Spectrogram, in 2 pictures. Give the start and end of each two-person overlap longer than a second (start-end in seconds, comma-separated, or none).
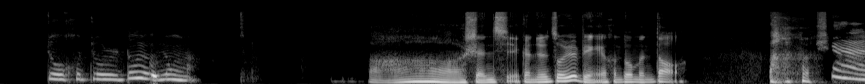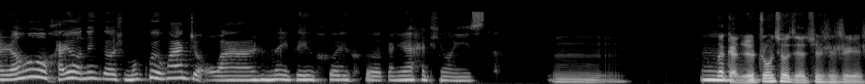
none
